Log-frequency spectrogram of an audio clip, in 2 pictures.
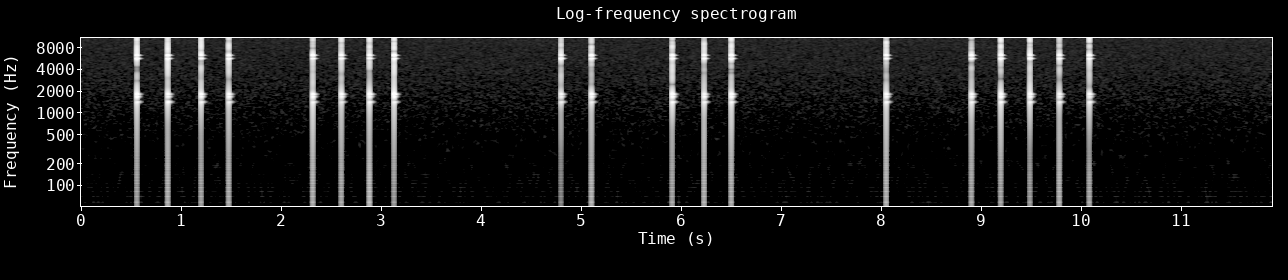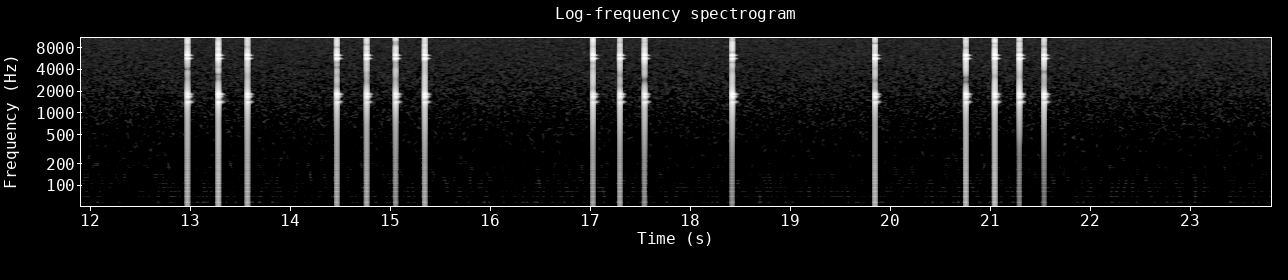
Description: Tap code, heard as taps on glass, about 3 knocks a second. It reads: THE OLD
